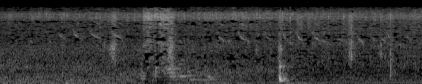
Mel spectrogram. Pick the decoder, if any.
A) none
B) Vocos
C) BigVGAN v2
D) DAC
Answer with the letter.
A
